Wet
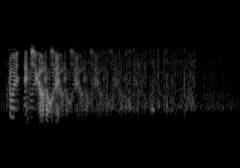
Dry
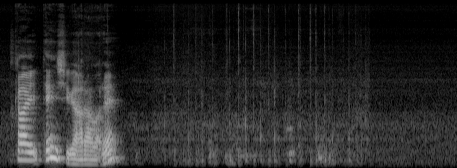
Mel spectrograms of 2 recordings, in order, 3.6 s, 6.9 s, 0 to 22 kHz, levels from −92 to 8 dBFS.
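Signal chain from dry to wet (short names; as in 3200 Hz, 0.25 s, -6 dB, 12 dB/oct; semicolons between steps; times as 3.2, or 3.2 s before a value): delay-line pitch shifter +8 st; steep high-pass 1500 Hz 96 dB/oct; reverb removal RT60 0.79 s; expander -59 dBFS; Chebyshev low-pass 6500 Hz, order 10; limiter -22.5 dBFS, peak gain reduction 9 dB; AGC gain up to 5 dB; tempo 1.9×; thin delay 0.294 s, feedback 53%, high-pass 2200 Hz, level -11 dB; gain -7.5 dB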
